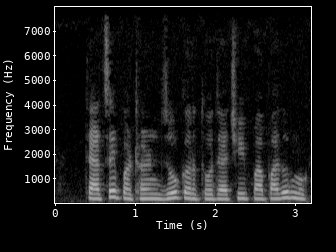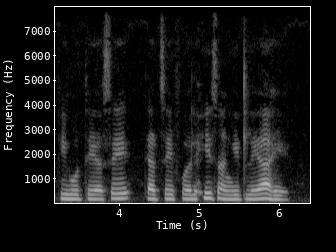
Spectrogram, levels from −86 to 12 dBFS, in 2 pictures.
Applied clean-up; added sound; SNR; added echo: none; none; none; none.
